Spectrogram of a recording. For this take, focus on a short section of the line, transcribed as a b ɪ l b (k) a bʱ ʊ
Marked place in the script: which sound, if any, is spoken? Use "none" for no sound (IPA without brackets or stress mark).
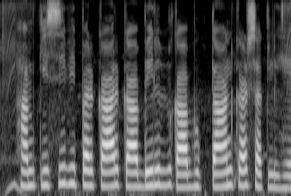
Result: k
